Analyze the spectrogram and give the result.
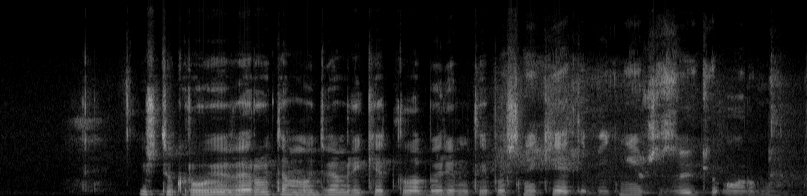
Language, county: Lithuanian, Vilnius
